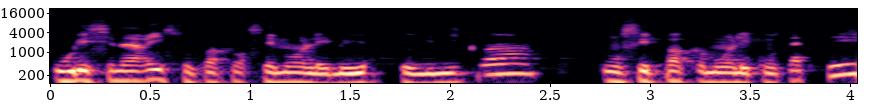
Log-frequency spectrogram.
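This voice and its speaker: A man's somewhat breathy voice. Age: 40s. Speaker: comedian and radio presenter. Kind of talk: casual chat.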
